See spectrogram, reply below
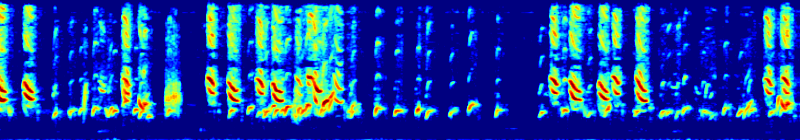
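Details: Goldfinches from a group kept as songbirds sing fast, tinkling twitters high in pitch, with liquid chirps and buzzy notes in dense bursts broken by a brief pause midway. A faint low hum runs underneath.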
